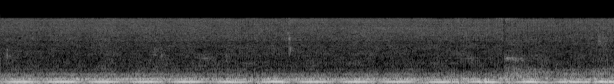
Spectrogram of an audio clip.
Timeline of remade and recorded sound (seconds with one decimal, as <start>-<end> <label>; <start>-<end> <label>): 0.0-2.3 recorded; 2.3-2.9 remade; 2.9-4.2 recorded; 4.2-6.1 remade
